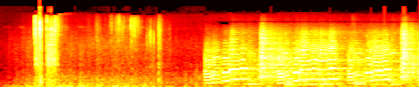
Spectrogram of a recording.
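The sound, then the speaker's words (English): Cassette tape inserted into a player: a few sharp plastic clicks and clatters, followed by steady music starting to play. “He inserts a cassette tape.”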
